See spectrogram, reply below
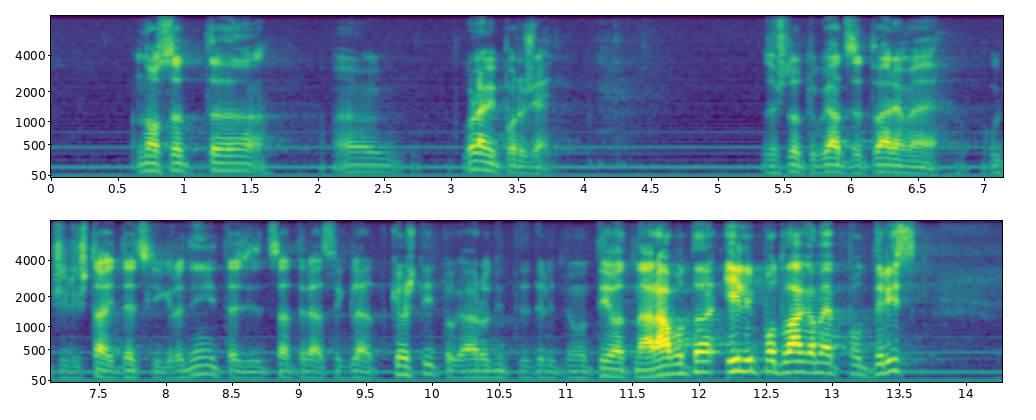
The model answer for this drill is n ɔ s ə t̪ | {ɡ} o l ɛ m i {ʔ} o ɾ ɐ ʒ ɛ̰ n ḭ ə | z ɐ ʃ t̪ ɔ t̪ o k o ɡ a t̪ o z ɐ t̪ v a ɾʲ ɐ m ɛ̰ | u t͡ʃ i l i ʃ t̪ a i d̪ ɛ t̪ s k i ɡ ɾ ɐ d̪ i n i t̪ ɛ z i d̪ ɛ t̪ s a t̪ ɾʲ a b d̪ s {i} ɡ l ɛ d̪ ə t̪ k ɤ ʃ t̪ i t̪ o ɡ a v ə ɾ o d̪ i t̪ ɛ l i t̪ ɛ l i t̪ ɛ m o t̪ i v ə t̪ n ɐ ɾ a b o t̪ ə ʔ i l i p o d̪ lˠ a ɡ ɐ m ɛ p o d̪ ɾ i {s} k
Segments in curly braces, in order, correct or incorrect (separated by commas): correct, incorrect, incorrect, correct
